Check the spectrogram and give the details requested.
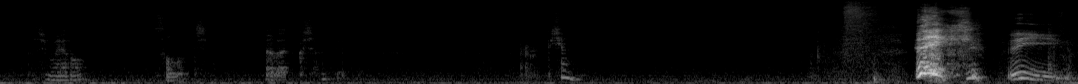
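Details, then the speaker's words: Young Japanese woman sneezing on a livestream, asking viewers about hay fever: quiet breathy speech and building inhalation, then one loud sneeze with a short voiced sound after it. "やばっ。ちょっとくしゃみが出る。"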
